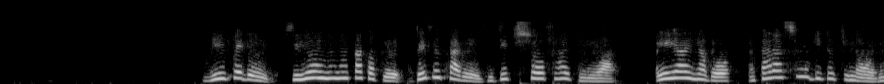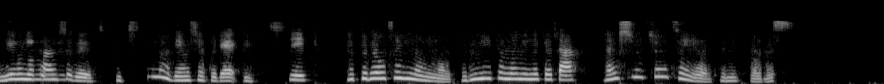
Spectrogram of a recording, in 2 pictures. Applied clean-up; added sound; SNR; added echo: neural mask model DeepFilterNet 3.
